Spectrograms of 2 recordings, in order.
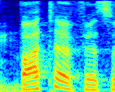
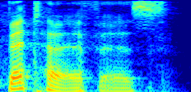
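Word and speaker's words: Btrfs: Genauso wie wie ButterFS ist ja auch ButterFS und nicht BetterFS.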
